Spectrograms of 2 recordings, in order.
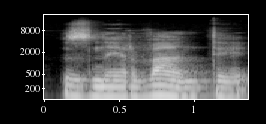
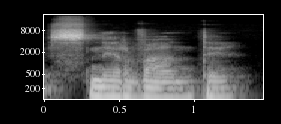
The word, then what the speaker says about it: snervante: cosa è davvero snervante come vedete ho detto snervante Anche perché non riesco a pronunciare snervante o meglio tecnicamente riesco anche a pronunciarlo però è chiaramente più scorrevole dire snervante Cosa vuol dire questa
